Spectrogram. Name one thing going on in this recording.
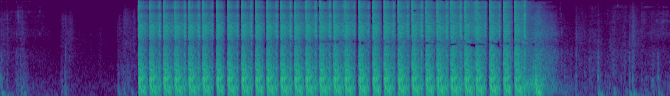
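Loud rapid gunfire rattles nearby for a few seconds.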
